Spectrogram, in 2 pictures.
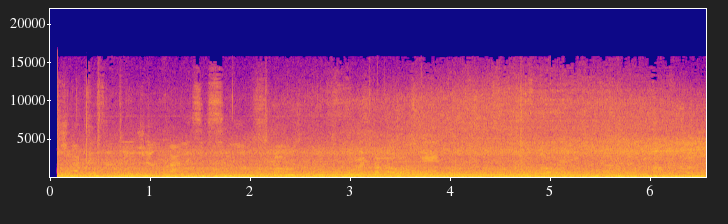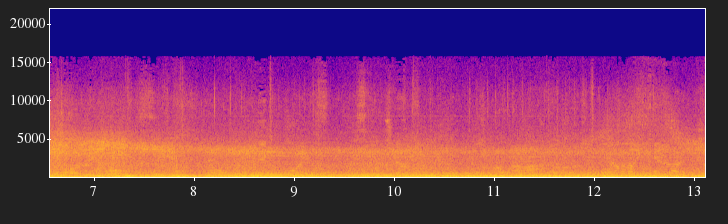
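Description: Road noise from inside a moving vehicle: a steady low engine and tyre rumble with a constant hum running through it.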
